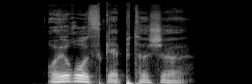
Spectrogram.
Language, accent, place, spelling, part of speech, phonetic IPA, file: German, Germany, Berlin, euroskeptische, adjective, [ˈɔɪ̯ʁoˌskɛptɪʃə], De-euroskeptische.ogg
- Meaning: inflection of euroskeptisch: 1. strong/mixed nominative/accusative feminine singular 2. strong nominative/accusative plural 3. weak nominative all-gender singular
